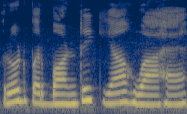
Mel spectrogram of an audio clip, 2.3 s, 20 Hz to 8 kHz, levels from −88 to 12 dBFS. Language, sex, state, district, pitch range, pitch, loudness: Hindi, female, Jharkhand, Palamu, 210-235 Hz, 215 Hz, -15 LUFS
